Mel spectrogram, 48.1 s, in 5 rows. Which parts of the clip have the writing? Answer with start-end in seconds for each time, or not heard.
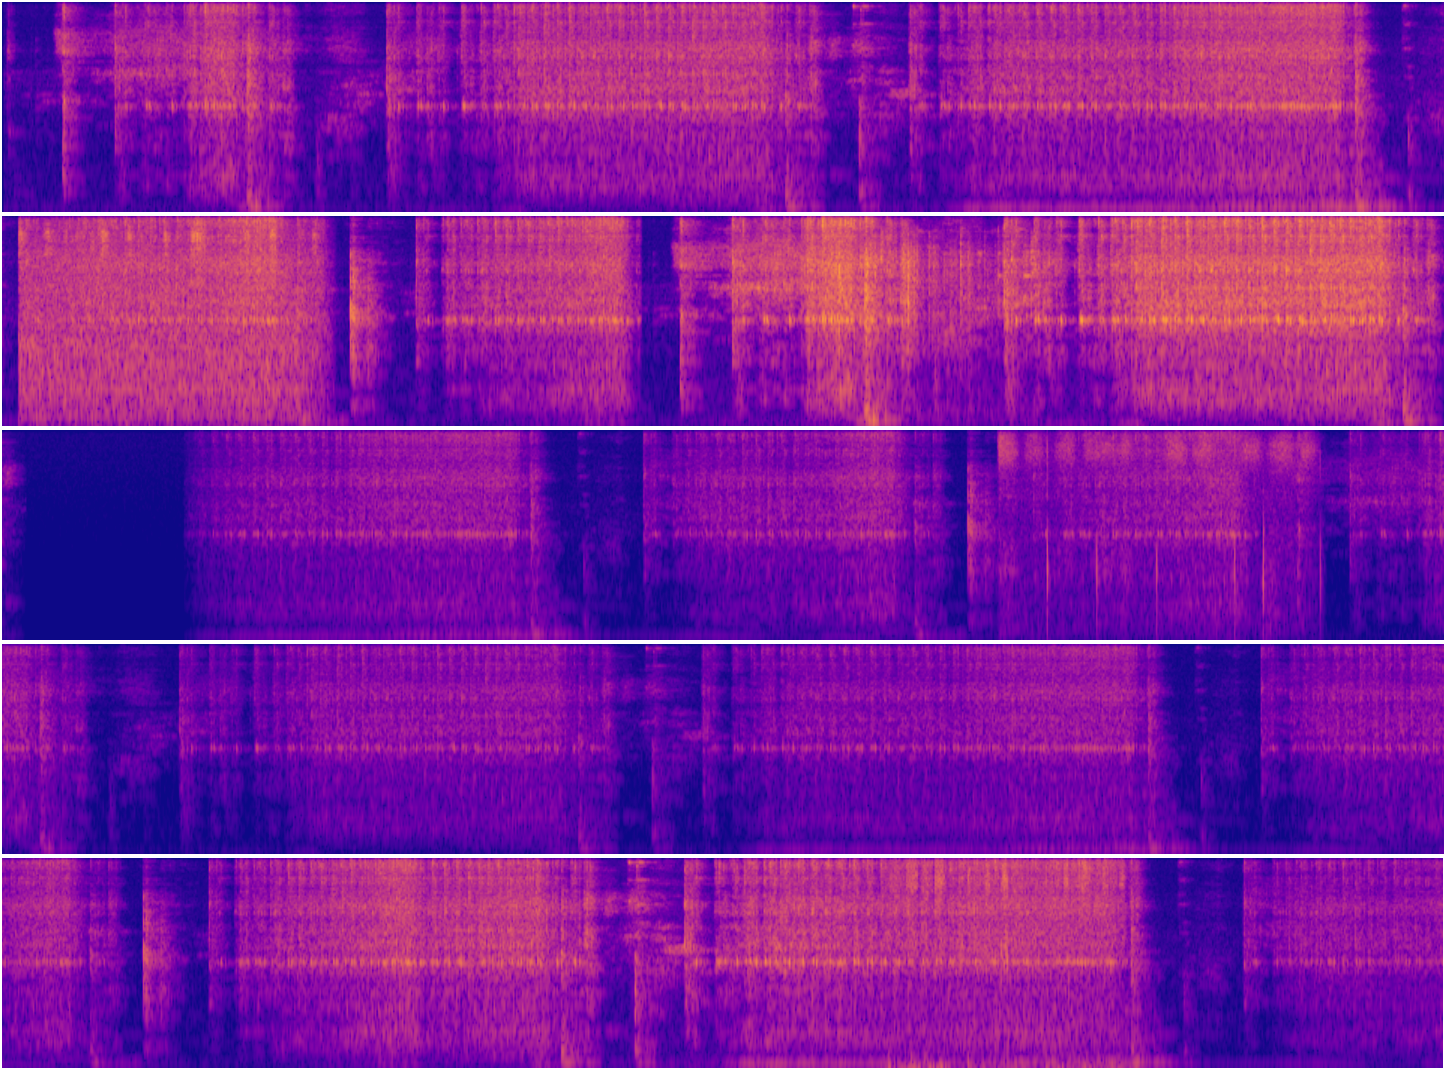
9.7-11.8, 25.9-28.1, 44.3-46.0.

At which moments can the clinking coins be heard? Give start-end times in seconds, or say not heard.
14.9-16.6.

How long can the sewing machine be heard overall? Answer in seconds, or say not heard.
47 s.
